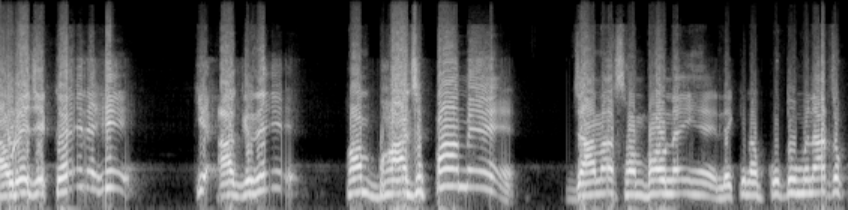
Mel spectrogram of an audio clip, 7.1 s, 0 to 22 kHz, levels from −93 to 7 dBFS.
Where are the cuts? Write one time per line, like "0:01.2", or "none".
none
